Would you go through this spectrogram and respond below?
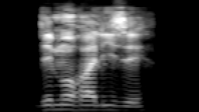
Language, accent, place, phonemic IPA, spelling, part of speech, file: French, France, Lyon, /de.mɔ.ʁa.li.ze/, démoraliser, verb, LL-Q150 (fra)-démoraliser.wav
- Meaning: 1. to render immoral; to immoralize 2. to demoralize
